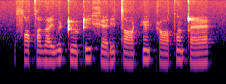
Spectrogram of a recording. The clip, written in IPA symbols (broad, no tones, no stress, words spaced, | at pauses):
sˤɑtˤɪðiðɪ ʈuʈi xɛɾi tɑkɛ̃ kɑtˤɛ̃ ʈæ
